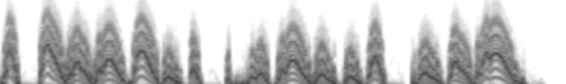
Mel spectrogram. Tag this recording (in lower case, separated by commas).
scratching (performance technique), musical instrument, music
